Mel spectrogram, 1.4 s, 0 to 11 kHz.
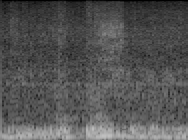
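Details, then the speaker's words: Junkyard 1957 Chevy that sat four decades, fuel now run from a used fuel cell in the trunk because the factory tank was rusty: the engine bogs and surges roughly under throttle. Fuel starvation is suspected, possibly a bad tank pickup. "I don't think there's any fuel in it I'm a little confused at this point"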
